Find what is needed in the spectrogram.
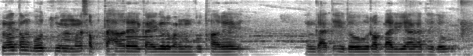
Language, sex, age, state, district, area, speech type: Odia, male, 45-60, Odisha, Kendujhar, urban, spontaneous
